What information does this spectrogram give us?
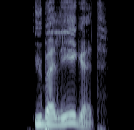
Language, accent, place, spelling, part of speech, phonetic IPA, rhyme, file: German, Germany, Berlin, überleget, verb, [ˌyːbɐˈleːɡət], -eːɡət, De-überleget.ogg
- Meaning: second-person plural subjunctive I of überlegen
